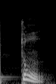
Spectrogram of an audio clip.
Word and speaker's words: thon: Le thon. Remember, H here is not pronounced.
